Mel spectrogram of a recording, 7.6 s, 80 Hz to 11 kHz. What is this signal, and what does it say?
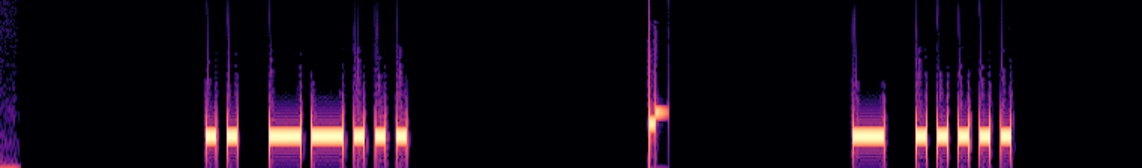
Morse code, heard as a keyed tone, about 17 wpm, 700 Hz. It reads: I7 T5
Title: Single-Letter Single-Number 17wpm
